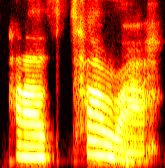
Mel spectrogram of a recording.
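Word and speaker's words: הַפְטָרָה: So this So is, Haftara. Tara. and again, the hey at the end gets to be not pronounced because there's no vowel connected to it.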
